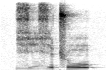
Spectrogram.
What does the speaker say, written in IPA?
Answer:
ɣ i ɣ i ʈ͡ʂ ũ

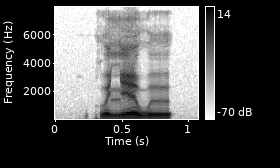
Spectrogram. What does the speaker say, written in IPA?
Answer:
kʷ ɛ lʲ ɛ w ɯ

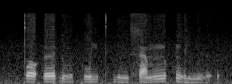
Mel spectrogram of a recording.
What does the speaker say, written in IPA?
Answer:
t̪ ɔ˧ ʔ əː˨˦ ɗ ṳ˨˩ ə̯ k w i˧ t̪ʰ i̤˨˩ n s a˨˦ m n o˦˥ k̚ ŋ ə̤˨˩ j m ɨ̰˧˨ ə̯ ʔ

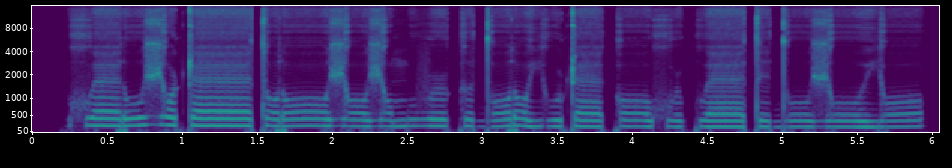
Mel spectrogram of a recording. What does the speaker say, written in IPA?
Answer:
xʷ æː ɾ o ʒ ɔ ʈ æː t ɔ ɾ ɔː ʒ ɔː ʒ ɔ m u β ə˞ k ə d̪ ɔ ɾ ɔ j u ʈ æː k ɔː xʷ ə˞ kʷ æː t e d̪ oː ʒ oː j ɔː

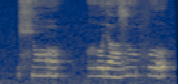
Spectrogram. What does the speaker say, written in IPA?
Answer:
ɕ õ | ɦ o ɾʲ ɒ z õ f o

